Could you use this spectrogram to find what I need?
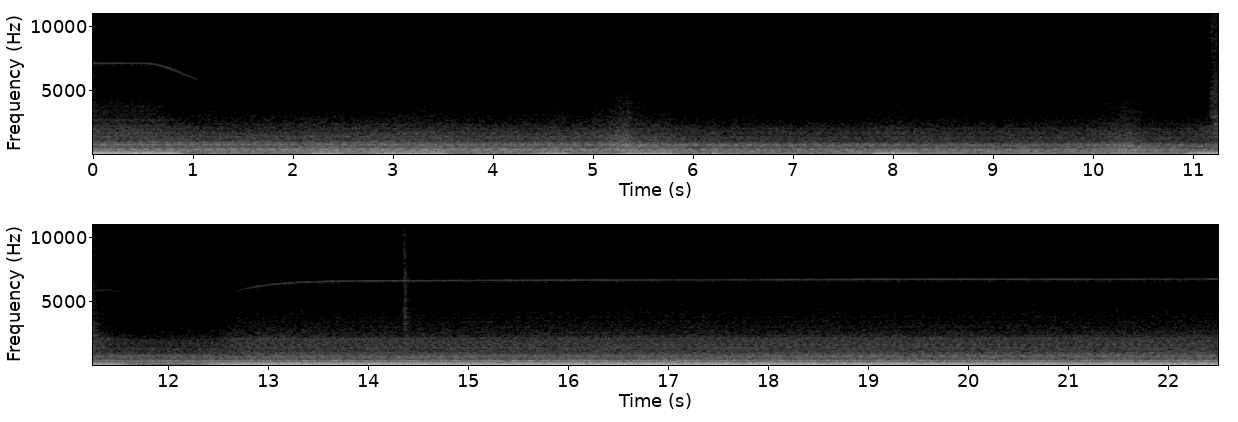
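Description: A truck engine hums and rumbles, rising and falling in loudness.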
